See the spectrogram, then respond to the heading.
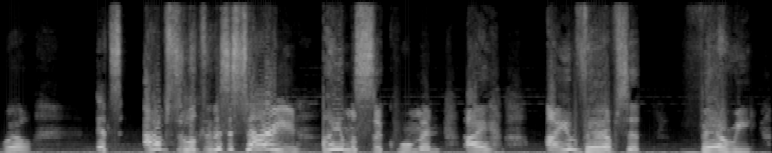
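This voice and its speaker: A woman plays a nervous, imperious invalid wife in a suspense radio play. Her voice is extremely high and agitated, stumbling over words as she frets and demands, with faint music underneath. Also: expressive, unhurried, fairly bright tone, exaggerated voice, poor audio. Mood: upset, anxious. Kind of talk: suspense radio drama acting.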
